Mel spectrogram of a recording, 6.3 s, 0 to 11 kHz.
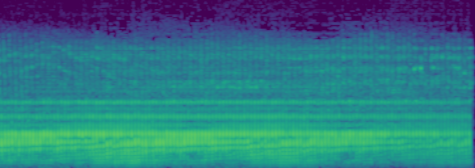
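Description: Yamaha CS-5 synthesizer processing an external input through heavy filtering and LFO modulation: a sustained, steady-pitched tone chopped into a fast, even pulsing.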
